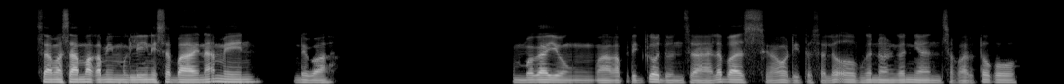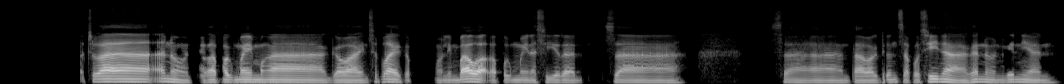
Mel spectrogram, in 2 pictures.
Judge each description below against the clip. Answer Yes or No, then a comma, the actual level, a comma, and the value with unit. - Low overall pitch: Yes, low, 105 Hz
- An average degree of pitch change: No, narrow, 2.2 semitones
